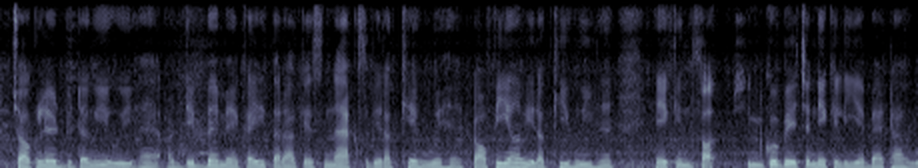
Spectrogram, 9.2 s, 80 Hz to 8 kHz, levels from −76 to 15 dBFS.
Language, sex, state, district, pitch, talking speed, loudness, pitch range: Hindi, male, Uttar Pradesh, Budaun, 135 Hz, 185 wpm, -21 LUFS, 125-145 Hz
